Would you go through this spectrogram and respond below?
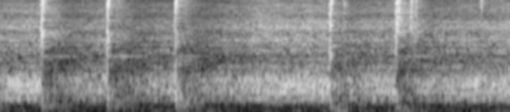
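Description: A hammer taps a forged bodkin arrowhead socket down on a mandrel, six sharp metallic strikes at an uneven pace over a low background hum, close and clear with no talking.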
